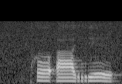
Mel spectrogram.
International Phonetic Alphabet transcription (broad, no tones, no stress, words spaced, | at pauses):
pʰʌːʔaːrʲe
